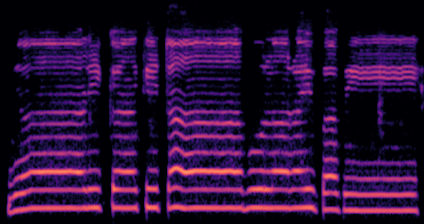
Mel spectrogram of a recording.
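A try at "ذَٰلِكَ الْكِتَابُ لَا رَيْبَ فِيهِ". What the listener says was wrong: Jangan buru-buru. Dzalikal kitabul la raiba fih. Lahnya kan panjang. Ya, jangan buru-buru. Dinikmati.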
